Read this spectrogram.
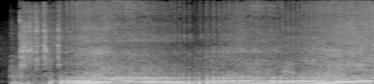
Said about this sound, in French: une activité a pris l'essor à Zegwa. Ce sont les mototaxis. Elle est devenue l'une des principales activités génératrices de revenus pour beaucoup de jeunes de la localité.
